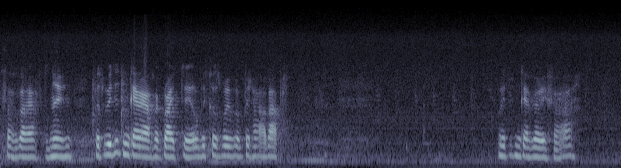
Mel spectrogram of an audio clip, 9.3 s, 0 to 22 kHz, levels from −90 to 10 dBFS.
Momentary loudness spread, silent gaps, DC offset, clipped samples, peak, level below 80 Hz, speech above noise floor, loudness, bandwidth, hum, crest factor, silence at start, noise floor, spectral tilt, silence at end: 23 LU; none; under 0.1%; under 0.1%; -10 dBFS; -72 dBFS; 25 dB; -28 LUFS; 18 kHz; none; 20 dB; 0 s; -53 dBFS; -5.5 dB/octave; 0.05 s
